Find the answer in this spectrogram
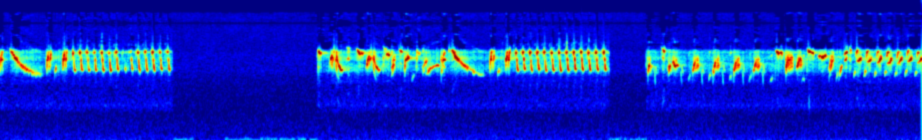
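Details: European goldfinch, Tadmait: repeated phrases of sweet slurred chirps and rapid buzzy trills, separated by short silences, the song nearly continuous in the second half.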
